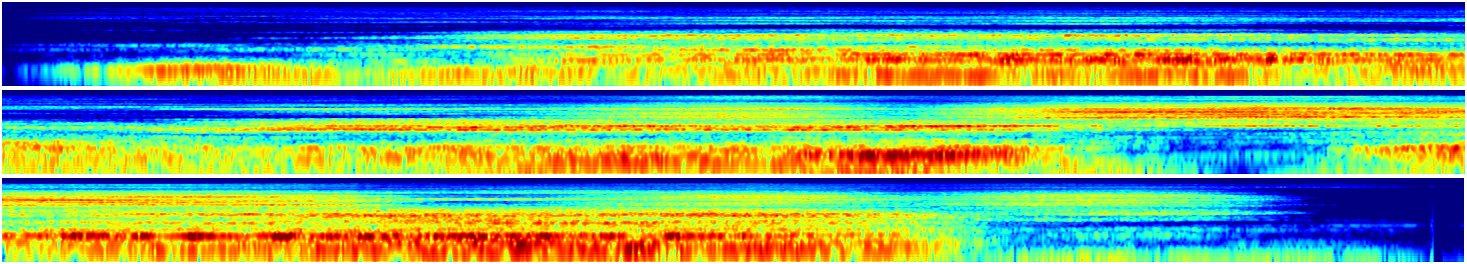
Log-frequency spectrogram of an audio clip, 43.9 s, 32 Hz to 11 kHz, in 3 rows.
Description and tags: Alien Sound 1
I created these using just my voice recorded with my laptop mic and wavpad sound editor. I needed some alien type sounds for a recent project so I created these. Enjoy!
Alien-Beam-Transport, Alien-Hyperdimensional-Drive, Alien-Power-Surge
